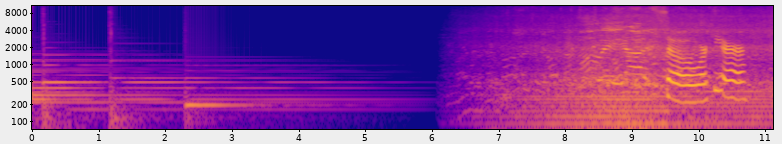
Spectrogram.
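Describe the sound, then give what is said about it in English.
A generator runs with a steady, low mechanical hum and droning, engine-like buzz for several seconds, then fades to silence before a noisy crowd of voices and rising, wavering tones takes over. “There's a generator going, not sure why.”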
